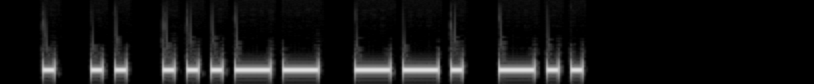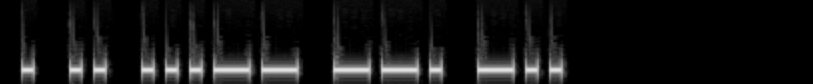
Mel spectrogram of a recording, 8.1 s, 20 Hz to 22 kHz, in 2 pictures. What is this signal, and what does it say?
Morse code, heard as a keyed tone, about 20 wpm, 700 Hz. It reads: EI3GD EI3GD
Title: DXCC-100 Call Signs - 5 Characters - Repeated 2x - 20wpm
